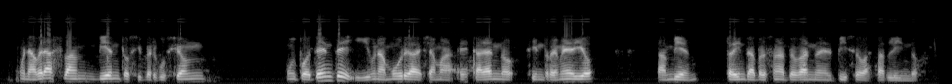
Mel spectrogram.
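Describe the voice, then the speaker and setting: In a normal speaking voice of medium pitch, a man talks at a moderate pace with fairly even intonation, and the sound is dry and close with no echo. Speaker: festival organizer. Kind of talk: phone interview.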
